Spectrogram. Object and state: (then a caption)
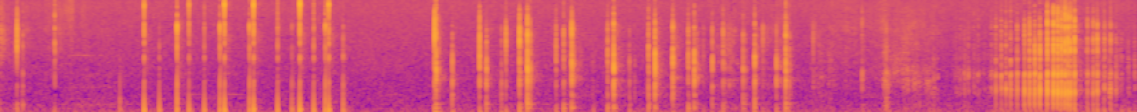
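Plastic cosmetic squeeze tube. A hand-sized, hollow dark green plastic cosmetic squeeze tube is tapped with fingernails and fingertips and scratched along its surface close to the microphone. Quick, dry clicks and taps follow one another in an irregular patter, with soft scratching between them. Near the end comes a brief, louder, brighter scratchy rasp.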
